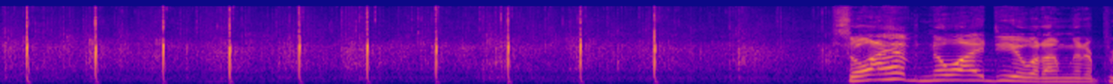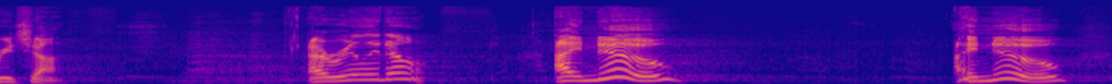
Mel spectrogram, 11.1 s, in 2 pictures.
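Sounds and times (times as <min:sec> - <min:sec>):
audience clapping in unison: 0:00.0 - 0:04.9
speech: 0:04.2 - 0:06.0, 0:07.1 - 0:07.8, 0:08.4 - 0:09.0, 0:10.3 - 0:11.0.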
